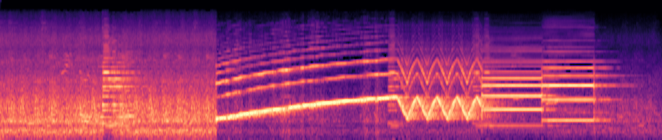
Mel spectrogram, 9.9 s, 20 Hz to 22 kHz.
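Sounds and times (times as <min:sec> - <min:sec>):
fire engine siren: 0:03.2 - 0:09.7.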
